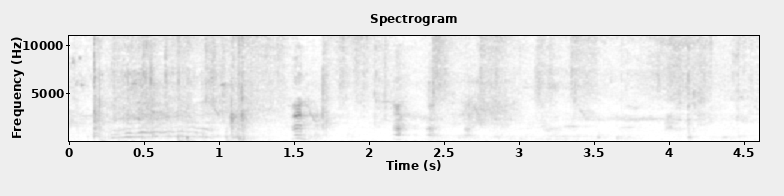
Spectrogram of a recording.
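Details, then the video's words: Baby goats at play, one giving a long quavering bleat that rises then falls at the start, followed by shorter scattered bleats and sharp knocks and scuffles from the playing kids. "Baby Goats Playing, Dancing, and Making Adorable Sounds"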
